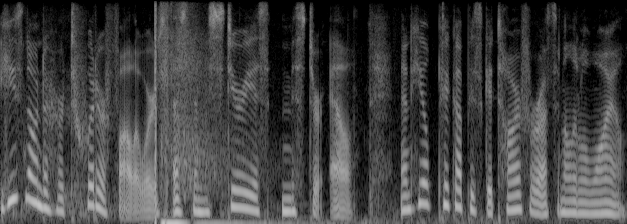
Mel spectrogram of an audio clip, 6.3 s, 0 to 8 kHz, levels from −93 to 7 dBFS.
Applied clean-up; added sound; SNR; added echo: none; Gunshot, gunfire; 7 dB; none.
